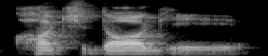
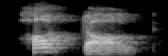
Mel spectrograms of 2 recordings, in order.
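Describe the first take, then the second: First: It ends with an added vowel sound. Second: It ends cleanly on a consonant. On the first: The speaker calls it wrong. "Brazilian Portuguese speakers will probably say something like" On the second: The speaker calls it right. "there's no need for that cheeky extra vowel sound at the end"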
